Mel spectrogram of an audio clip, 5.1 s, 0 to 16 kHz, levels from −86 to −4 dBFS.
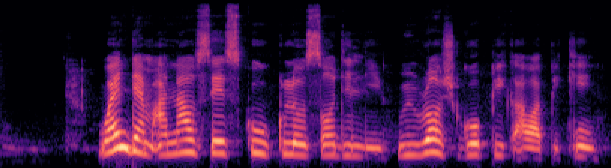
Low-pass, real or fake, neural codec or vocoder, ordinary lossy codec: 14.4 kHz; real; none; none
